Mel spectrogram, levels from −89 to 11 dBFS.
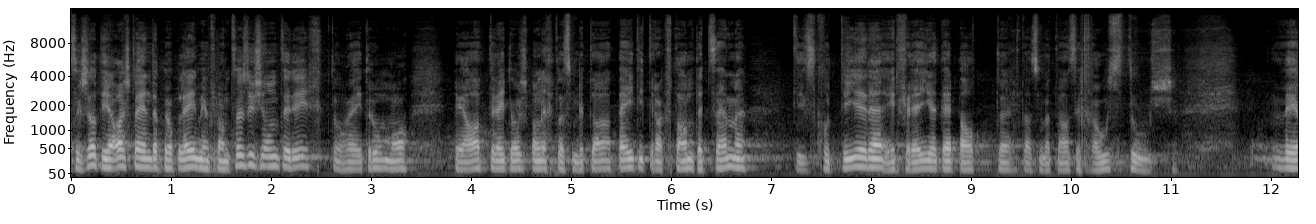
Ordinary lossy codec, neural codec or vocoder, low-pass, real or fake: none; codec, 44.1 kHz, 3.4 kbps, Pupu-Codec; 14.4 kHz; fake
